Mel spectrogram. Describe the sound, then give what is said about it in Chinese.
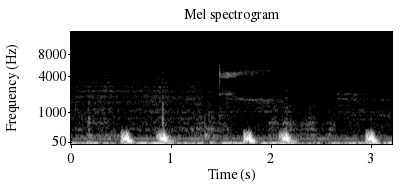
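A teacher's heartbeat heard through a stethoscope placed on the chest: deep, muffled thumps arriving in lub-dub pairs at a steady, unhurried rhythm, soft, with a faint hum and a brief thin tone behind them. “这个就是老师的心跳，”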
